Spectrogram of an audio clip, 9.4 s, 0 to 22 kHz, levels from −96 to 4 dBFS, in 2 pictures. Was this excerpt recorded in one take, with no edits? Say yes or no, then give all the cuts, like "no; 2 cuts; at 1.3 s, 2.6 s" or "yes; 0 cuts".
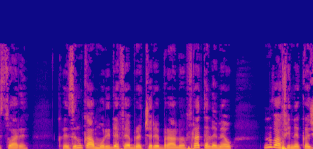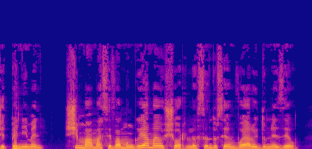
yes; 0 cuts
